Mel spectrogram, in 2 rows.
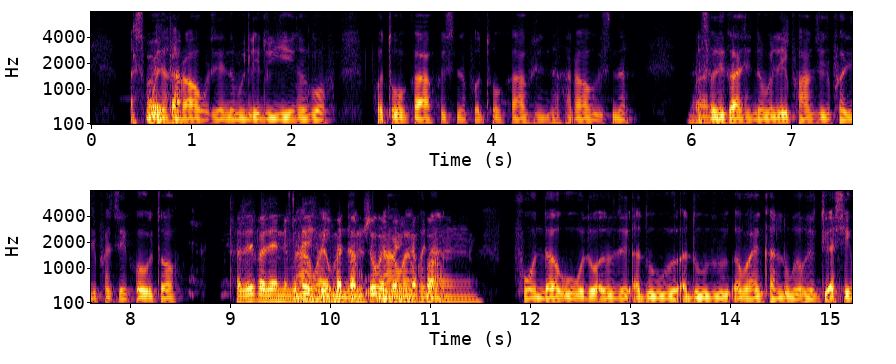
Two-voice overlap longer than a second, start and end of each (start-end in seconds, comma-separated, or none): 9.6-11.1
